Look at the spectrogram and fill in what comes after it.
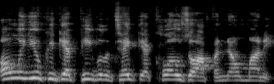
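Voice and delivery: put-on Boston accent. Quoting what the speaker's sister says to them, imitating a Boston accent. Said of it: "my sister says to me in her Boston accent".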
